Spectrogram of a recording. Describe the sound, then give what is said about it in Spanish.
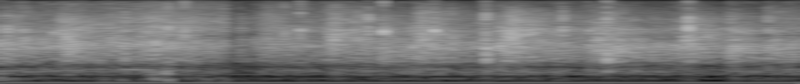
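An audience claps their hands for the Lord during worship, in a dense, steady burst of applause, many overlapping claps forming a continuous crackling wash at an even, fairly loud level throughout. “Dele palmas al Señor porque eso es lo que Él busca.”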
